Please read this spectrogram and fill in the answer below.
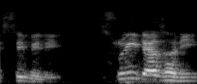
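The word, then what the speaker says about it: simile: अब इसी तरह इसकी क्या प्रोनाउंसिएशन होगी? इट्स सिमिली।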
